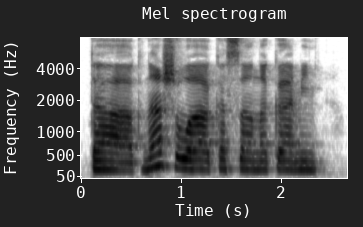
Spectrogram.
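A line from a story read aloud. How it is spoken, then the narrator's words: Father muttering. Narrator (Russian): пробормотал отец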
